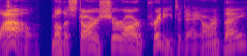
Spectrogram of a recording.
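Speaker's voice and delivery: polished, clean, low Hollywood American accent. Explaining how people fake an American accent, demonstrating a clean, curated Hollywood accent. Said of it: "that very clean, curated Hollywood accent".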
